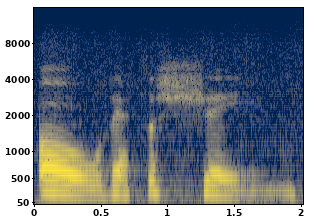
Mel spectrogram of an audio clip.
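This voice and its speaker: An actress playing a meddling, gushy and insincere married older sister in 1930s radio style. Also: female voice, medium pitch, steady tone, very slow, mellow. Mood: sweetly false. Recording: muffled 1930s radio recording.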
